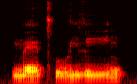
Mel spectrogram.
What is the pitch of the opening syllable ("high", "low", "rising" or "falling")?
low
